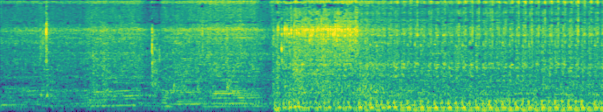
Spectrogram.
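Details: Smash small motorcycle, brought in for stuttering and high fuel use with black spark plug: engine catches and runs with an uneven, stumbling, sputtering pulse, a rich mixture from a leaking carburettor diaphragm.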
